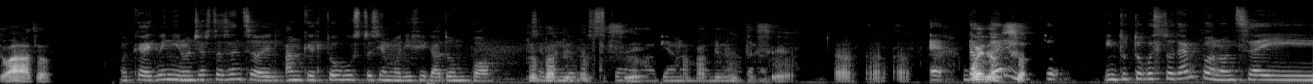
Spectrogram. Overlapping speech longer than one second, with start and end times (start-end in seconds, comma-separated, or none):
5.3-7.7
